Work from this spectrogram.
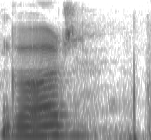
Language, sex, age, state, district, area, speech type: Nepali, female, 45-60, West Bengal, Kalimpong, rural, read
